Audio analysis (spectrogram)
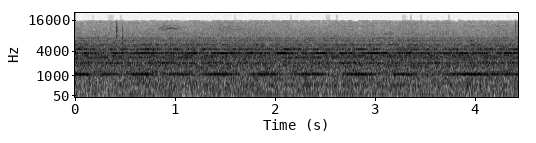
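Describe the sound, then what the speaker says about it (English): Steady, even jet-engine whine with a constant high tone from an aircraft engine starting up in the X-Plane 11 flight simulator, a faint drone held throughout. "you can hear that other engine starting up"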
